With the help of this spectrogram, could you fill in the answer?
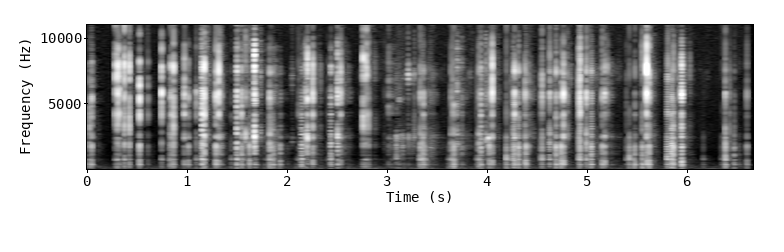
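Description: Long black nails tap the surface of a transparent, hollow plastic phone case filled with glitter, with a grip disc on the back. The clip is a steady run of short, sharp clicky taps with little ring, at an uneven pace, with a few brief pauses.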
